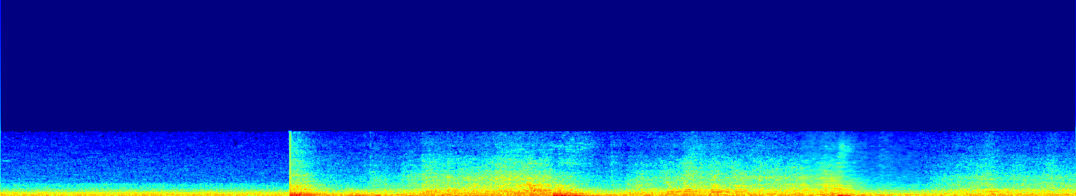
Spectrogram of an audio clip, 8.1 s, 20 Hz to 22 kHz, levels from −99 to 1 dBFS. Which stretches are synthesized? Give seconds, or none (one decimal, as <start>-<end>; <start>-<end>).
6.0-6.9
